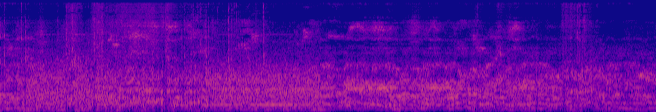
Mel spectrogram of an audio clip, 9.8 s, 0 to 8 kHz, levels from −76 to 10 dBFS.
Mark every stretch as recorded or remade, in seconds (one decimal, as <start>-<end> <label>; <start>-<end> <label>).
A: 0.0-0.5 remade; 0.5-1.8 recorded; 1.8-3.2 remade; 3.2-4.8 recorded; 4.8-9.8 remade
